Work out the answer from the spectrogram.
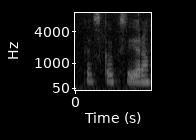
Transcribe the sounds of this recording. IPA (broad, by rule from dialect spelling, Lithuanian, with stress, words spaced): ˈkɐs ˈkoːks ˈiːrɐ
